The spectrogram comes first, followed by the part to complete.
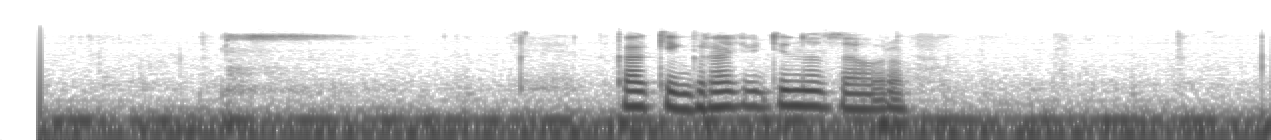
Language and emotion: Russian, neutral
